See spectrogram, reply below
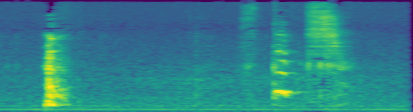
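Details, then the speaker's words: Person hiccuping repeatedly: two sharp, abrupt voiced gulps a couple of seconds apart over a low steady hum. "I miss you I am hiccuping like crazy"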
